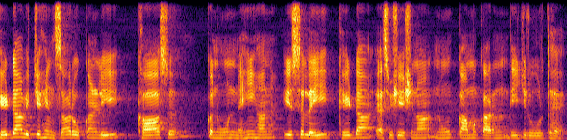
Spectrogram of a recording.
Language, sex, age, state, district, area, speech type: Punjabi, male, 30-45, Punjab, Kapurthala, rural, spontaneous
